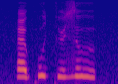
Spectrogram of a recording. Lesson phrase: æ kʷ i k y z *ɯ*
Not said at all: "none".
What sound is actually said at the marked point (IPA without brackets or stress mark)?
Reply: ɯ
